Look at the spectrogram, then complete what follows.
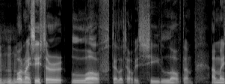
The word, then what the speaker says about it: Teletubbies: Actually, I have something like like I hated the Teletubis, how do you pronounce Teletubbies? Teletubbies.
